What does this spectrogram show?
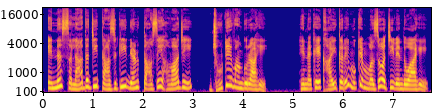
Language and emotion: Sindhi, happy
